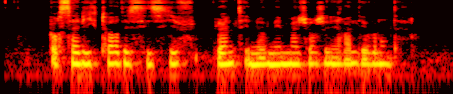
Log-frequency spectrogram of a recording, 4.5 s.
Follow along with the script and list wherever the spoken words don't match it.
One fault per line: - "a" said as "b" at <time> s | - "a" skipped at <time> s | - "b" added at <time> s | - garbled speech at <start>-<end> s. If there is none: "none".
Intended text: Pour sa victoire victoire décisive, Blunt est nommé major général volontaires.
- "victoire" skipped at 1.2 s
- "des" added at 3.6 s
